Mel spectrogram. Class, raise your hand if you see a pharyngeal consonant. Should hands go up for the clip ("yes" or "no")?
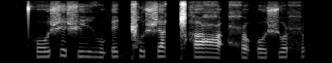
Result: yes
